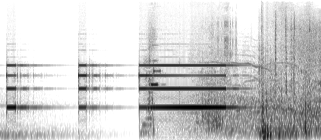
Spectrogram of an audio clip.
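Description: Two short countdown beeps sound, followed by a longer start tone.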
